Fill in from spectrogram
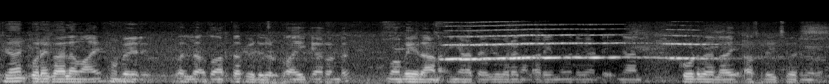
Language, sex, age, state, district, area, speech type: Malayalam, male, 45-60, Kerala, Alappuzha, rural, spontaneous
